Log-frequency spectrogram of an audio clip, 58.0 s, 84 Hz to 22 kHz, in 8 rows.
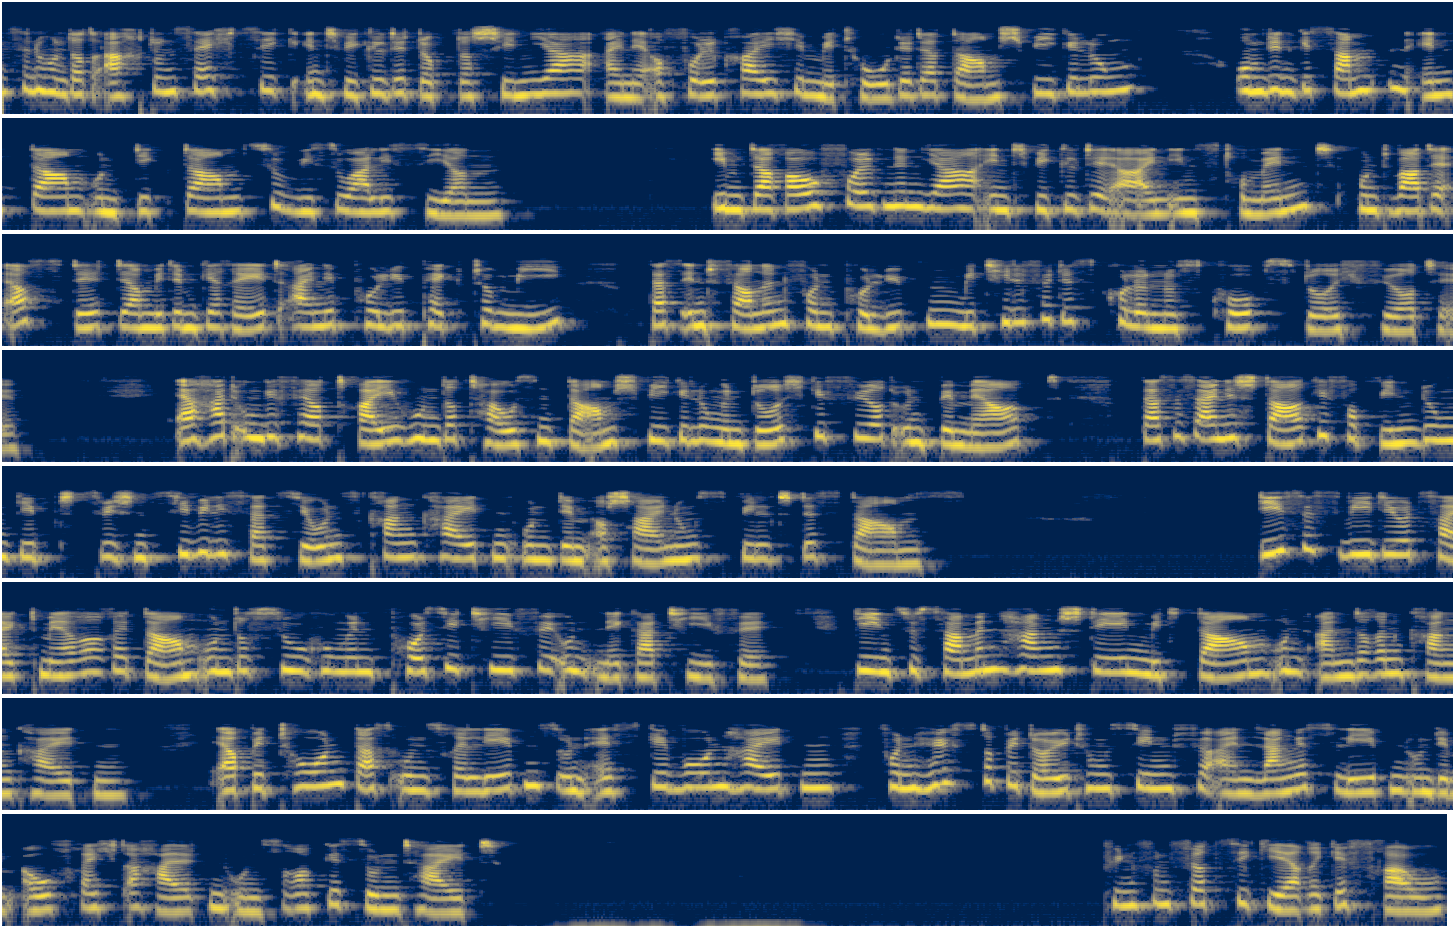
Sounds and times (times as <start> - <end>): Speech: 0.0 - 9.8, 10.8 - 21.9, 22.6 - 33.8, 35.3 - 53.3, 56.3 - 58.0.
